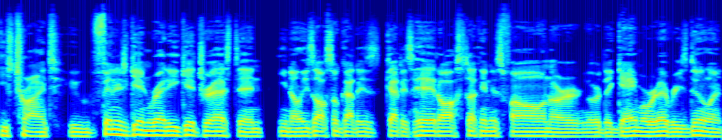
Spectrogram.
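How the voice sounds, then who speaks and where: A man's very deep, low voice at a fairly quick pace, monotone and flat in intonation, very even in loudness, on a very clean recording with a silent background. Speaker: podcast host. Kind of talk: motivational talk. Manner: casual.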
